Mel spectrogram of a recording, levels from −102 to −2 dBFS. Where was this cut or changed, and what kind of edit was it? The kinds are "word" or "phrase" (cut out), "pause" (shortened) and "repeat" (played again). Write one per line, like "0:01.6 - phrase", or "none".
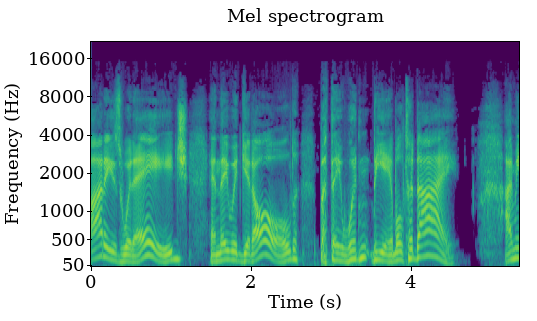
none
